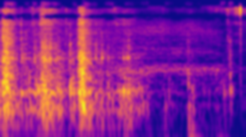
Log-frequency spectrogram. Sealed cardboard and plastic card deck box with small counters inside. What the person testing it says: you hear that rattle noise that's the damage counters on the on the bottom half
